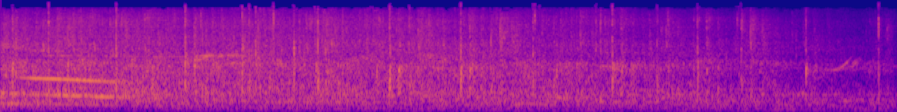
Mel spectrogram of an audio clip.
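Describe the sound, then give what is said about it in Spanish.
A crowd claps steadily for their parish priest, a dense wash of many hands applauding that stays loud throughout and slowly tapers off, with a brief tonal sound near the start. “Un fuerte aplauso a nuestro párroco.”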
